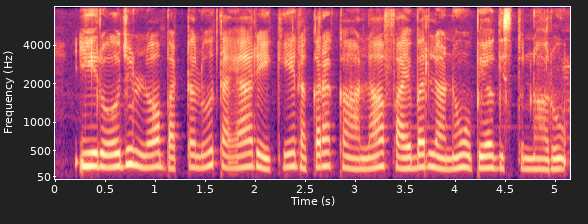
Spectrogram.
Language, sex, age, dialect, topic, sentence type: Telugu, female, 25-30, Central/Coastal, agriculture, statement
